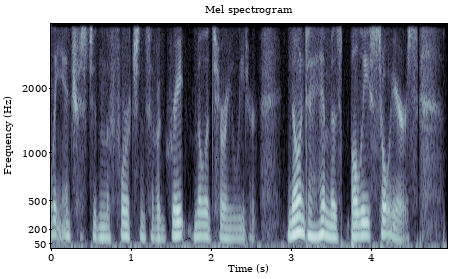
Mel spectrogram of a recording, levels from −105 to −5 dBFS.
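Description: At 2.52 s to 2.58 s there is a short concealed packet loss: about 40 ms of the speech did not reach the decoder in time, and the receiver covered the gap by extending the preceding sound for roughly 43 ms before cross-fading back into the real signal. It registers as a brief smear or wobble in the speech. The telephone-band audio, with nothing above 4 kHz, points to a narrowband call codec such as G.711.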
